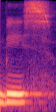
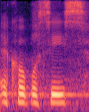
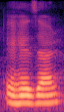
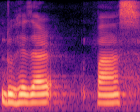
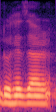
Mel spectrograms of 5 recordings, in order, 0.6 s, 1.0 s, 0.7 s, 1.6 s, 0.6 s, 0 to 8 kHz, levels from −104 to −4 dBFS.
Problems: constant background noise, continuous background conversations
